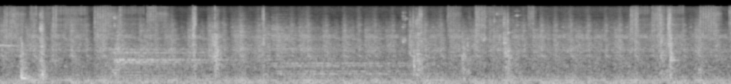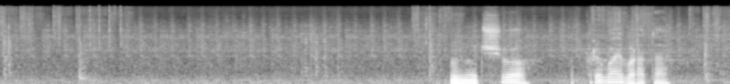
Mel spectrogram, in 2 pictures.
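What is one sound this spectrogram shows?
A generator engine clanks and rattles as it is repaired.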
